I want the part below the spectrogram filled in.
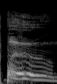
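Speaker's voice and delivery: loud, high exploding boom; booming impact. Retold or imitated. Chimichanga hitting dad's shoulder, loud explosive boom. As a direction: burst the word out like a hit.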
